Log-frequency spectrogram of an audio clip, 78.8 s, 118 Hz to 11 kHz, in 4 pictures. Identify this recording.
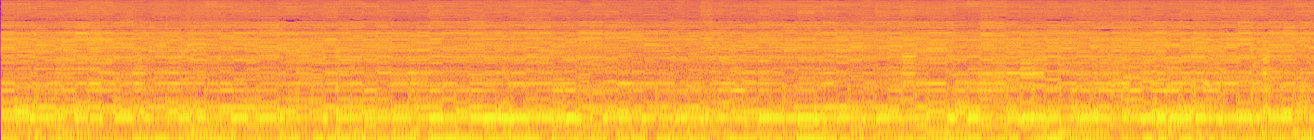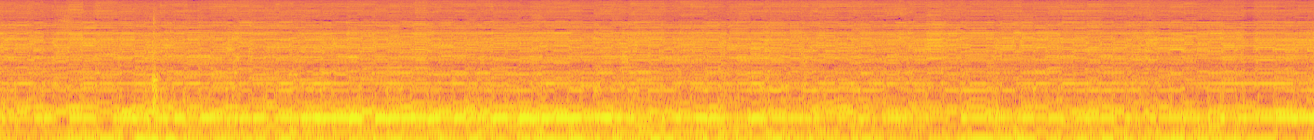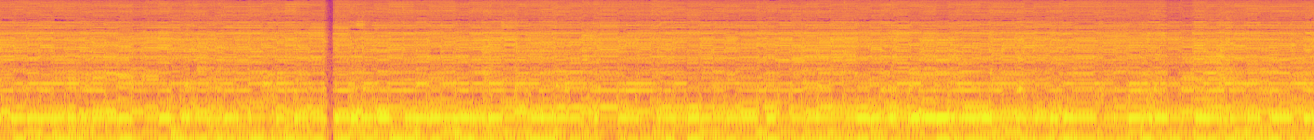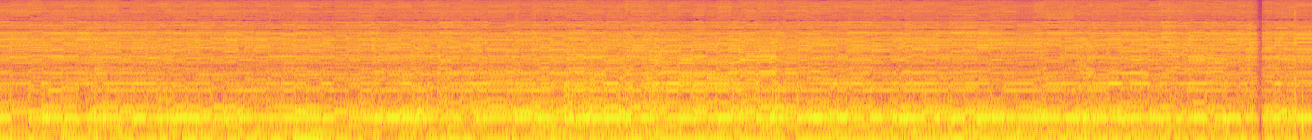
Windows 7 Crash
This is a recording of the scariest/weirdest computer crash I ever experienced. I was working in After Affects when the screen froze and this sound started blaring through my headphones. I unplugged myself and let it play through the speakers then decided it was really neat sounding, so I took a mic and recorded it. This was a couple years ago but I never uploaded it because the recording didn't do it justice. I opened the file recently and thought it sounded kind of neat anyway, so here you go, internet. The sound of Windows 7 rebelling and trying to come to life.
